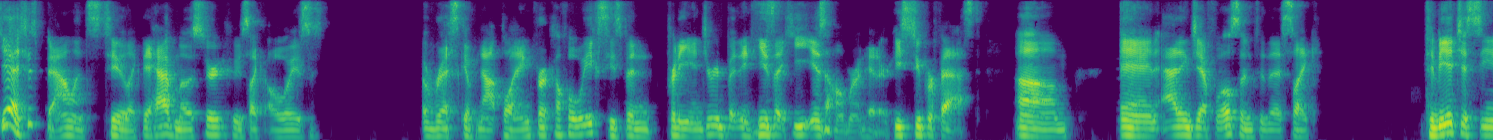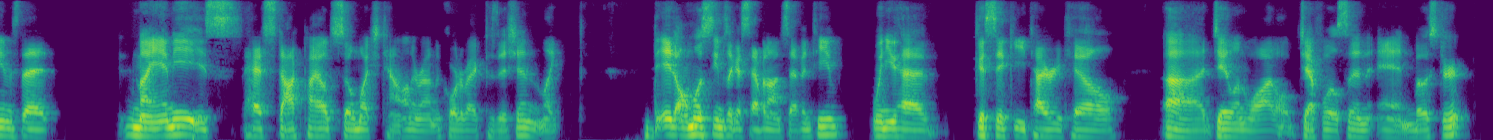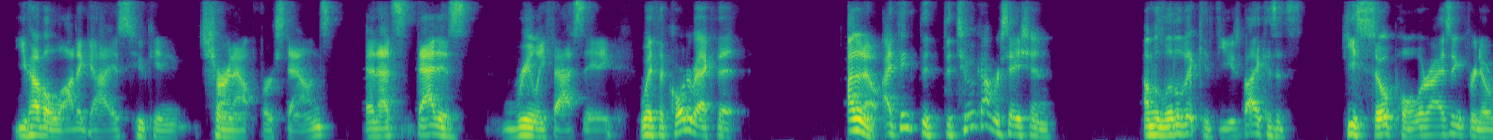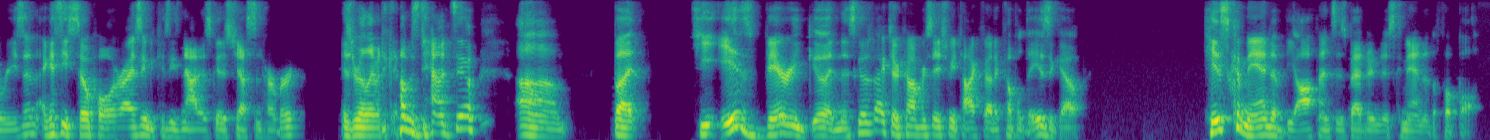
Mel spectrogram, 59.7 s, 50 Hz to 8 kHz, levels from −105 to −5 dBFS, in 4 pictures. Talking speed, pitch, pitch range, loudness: 190 wpm, 120 Hz, 105-130 Hz, -23 LUFS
